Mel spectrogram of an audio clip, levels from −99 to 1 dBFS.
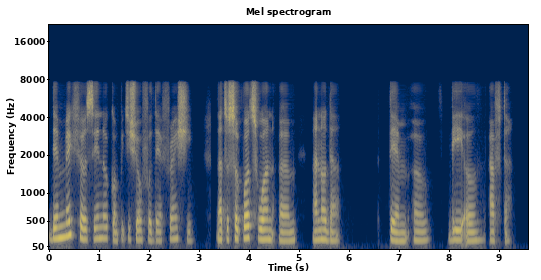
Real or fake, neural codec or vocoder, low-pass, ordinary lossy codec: fake; codec, 16 kHz, about 1 kbps, DyCAST, with the encoder's durations; none; none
